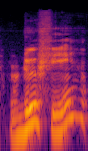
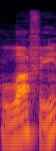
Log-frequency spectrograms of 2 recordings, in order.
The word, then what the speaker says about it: Luffy: Today we're going to be learning how to draw Rufi or Luffy depending on how you want to pronounce it.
